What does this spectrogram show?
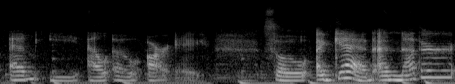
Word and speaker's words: Melora: So it's spelled M-E-L-O-R-A.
